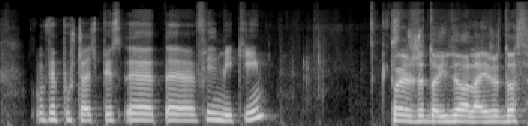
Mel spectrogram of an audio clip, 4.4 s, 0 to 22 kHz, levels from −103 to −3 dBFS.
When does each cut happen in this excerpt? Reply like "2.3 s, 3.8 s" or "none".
3.3 s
